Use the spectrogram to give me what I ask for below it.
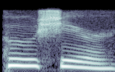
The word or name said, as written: Hu Shih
